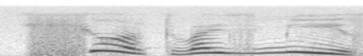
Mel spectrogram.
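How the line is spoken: Horrified exclamation. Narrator (Russian): с ужасом воскликнула Нэнси Бруф

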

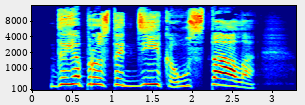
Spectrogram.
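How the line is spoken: Wailed. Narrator (Russian): взвыла я

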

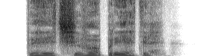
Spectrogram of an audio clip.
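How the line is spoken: Hoarse rasp. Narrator (Russian): прохрипел я

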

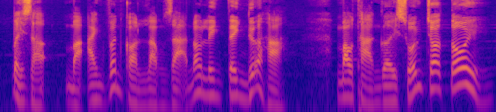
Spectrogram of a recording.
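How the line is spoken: Shouting loudly. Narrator (Vietnamese): Cao Tư Dương hét lớn

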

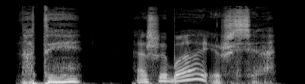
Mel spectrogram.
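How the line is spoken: Insinuating whisper. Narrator (Russian): вкрадчиво шепнула Хайту

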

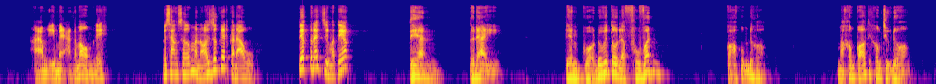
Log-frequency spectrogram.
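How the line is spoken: Irritable snapping. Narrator (Vietnamese): Cậu gắt

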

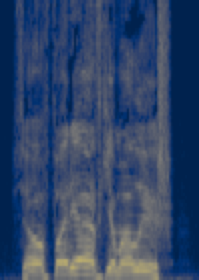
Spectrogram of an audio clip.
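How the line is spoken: Shout. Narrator (Russian): крикнул ему Невиль

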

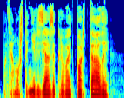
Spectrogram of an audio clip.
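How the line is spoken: Whisper. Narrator (Russian): прошептал темный

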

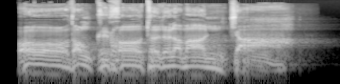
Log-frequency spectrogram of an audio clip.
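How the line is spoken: Frightening hoarse ghostly voice. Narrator (Spanish): dijo entonces uno de los fantasmas con una voz muy ronca que daba miedo

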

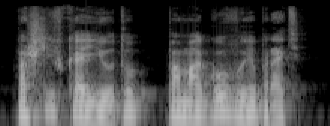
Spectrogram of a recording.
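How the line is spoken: Sighing. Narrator (Russian): Аглая вздохнула, сказала

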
